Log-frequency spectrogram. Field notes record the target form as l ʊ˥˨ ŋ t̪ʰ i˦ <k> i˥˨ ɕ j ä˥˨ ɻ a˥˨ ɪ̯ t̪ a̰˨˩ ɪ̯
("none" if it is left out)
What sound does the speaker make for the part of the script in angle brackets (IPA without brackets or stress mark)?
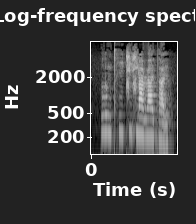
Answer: t͡ɕ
